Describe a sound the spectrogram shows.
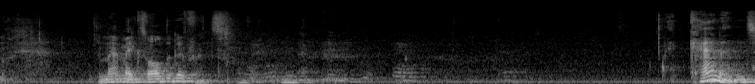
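An elderly man speaks haltingly and with emotion into a microphone.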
